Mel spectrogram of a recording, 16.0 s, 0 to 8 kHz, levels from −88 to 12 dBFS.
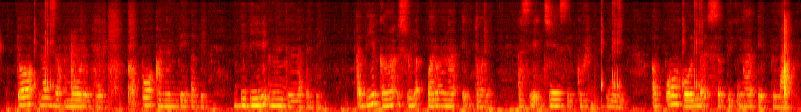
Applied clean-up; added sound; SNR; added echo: none; Fart; 12 dB; reverberation time 0.3 s.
